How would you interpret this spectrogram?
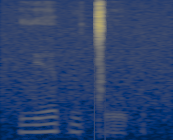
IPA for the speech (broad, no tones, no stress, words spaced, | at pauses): lʲepɨ ǀḛp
